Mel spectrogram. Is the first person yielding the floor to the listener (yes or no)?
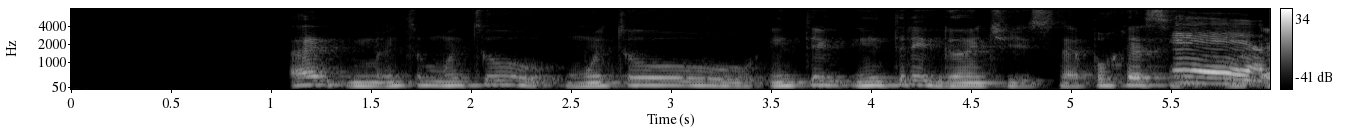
no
